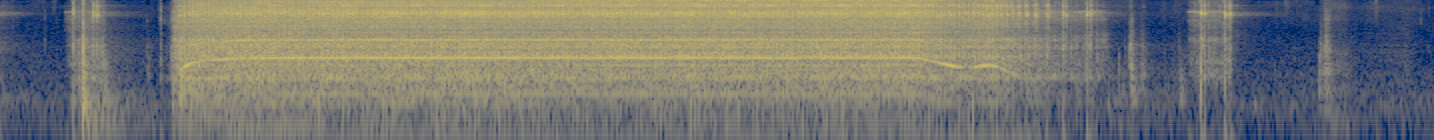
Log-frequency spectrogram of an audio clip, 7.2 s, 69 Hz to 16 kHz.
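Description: A power tool spins out a bolt on the radiator fan shroud of a 2011-2018 Ram 1500, a loud sustained whirring drill note for about four seconds with a pitch drop as it stops, framed by short clicks and knocks.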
